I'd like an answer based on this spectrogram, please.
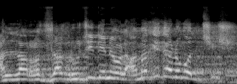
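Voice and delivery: sharp, scolding motherly voice.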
